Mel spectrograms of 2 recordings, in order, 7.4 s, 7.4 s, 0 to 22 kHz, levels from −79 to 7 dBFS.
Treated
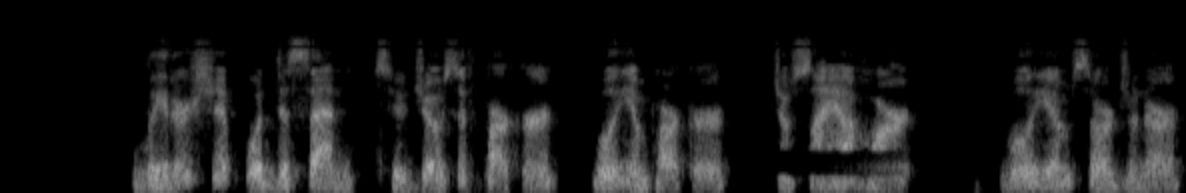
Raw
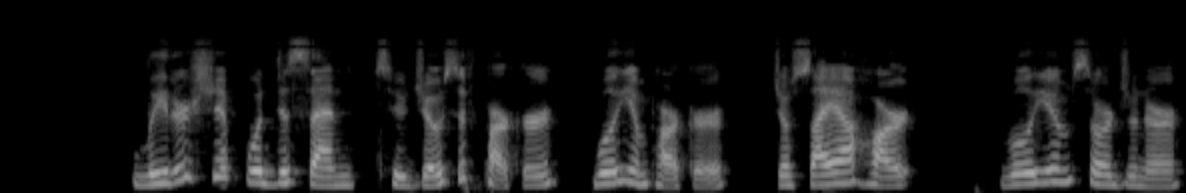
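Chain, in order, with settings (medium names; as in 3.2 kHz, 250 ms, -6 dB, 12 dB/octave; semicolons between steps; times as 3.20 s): whisper effect; spectral replace 4.78–5.64 s, 340–950 Hz both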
